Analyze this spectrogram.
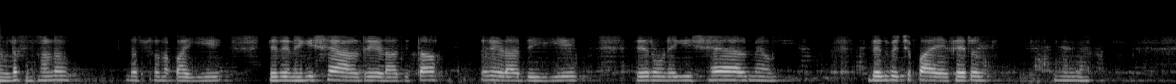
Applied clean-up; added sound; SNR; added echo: neural separator model SepFormer DNS4.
